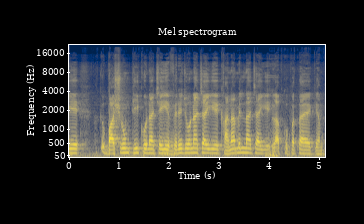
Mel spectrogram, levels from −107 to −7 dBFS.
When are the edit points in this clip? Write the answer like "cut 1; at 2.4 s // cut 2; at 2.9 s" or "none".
cut 1; at 4.0 s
